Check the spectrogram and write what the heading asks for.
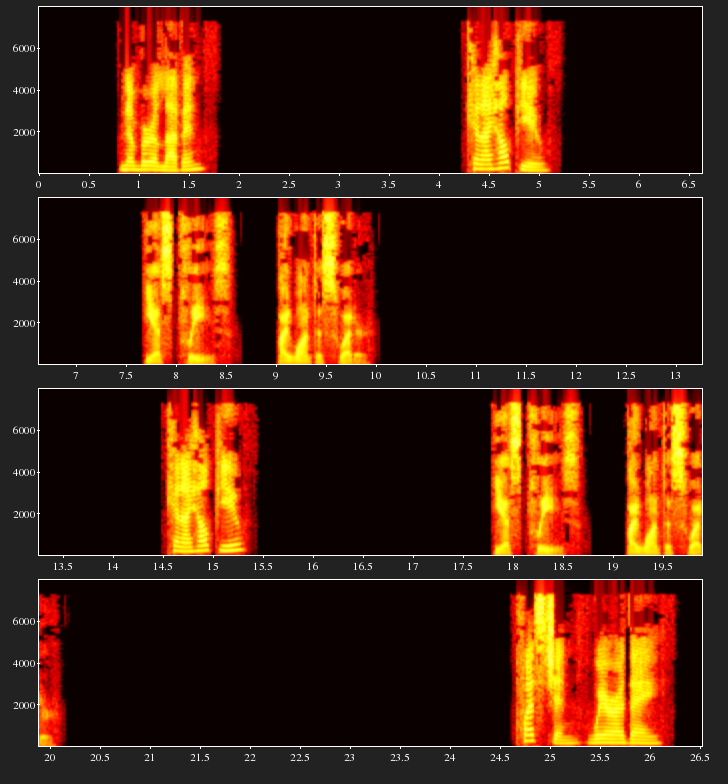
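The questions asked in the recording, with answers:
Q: Question, where are they?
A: In a store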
